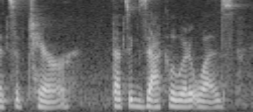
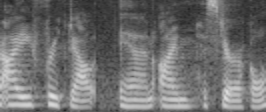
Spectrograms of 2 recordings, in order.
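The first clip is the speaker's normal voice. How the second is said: ordinary talk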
